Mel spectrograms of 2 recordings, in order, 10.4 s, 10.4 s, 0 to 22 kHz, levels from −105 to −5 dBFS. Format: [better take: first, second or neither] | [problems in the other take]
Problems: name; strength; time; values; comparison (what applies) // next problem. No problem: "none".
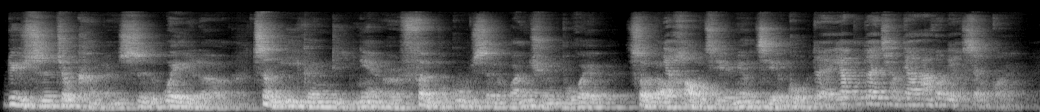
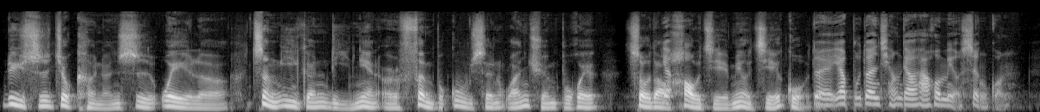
second | off-mic speech; far // room echo; noticeable; dies away in 0.7 s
